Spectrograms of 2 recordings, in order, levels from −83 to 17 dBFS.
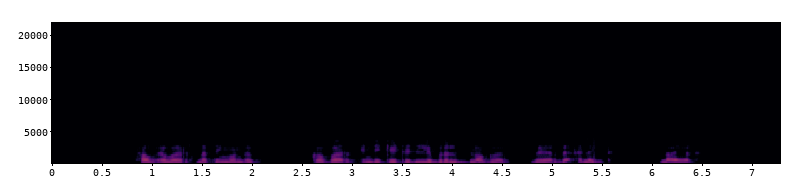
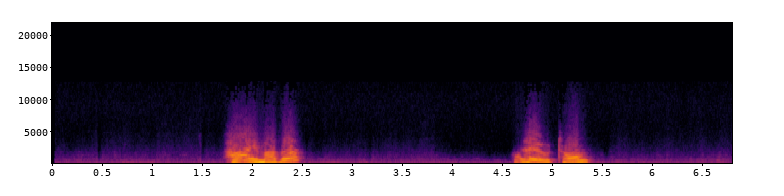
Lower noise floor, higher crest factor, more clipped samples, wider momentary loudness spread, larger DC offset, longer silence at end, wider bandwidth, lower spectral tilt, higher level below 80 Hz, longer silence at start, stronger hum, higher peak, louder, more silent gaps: first, under -90 dBFS vs -50 dBFS; about the same, 20 dB vs 16 dB; neither; second, 8 LU vs 14 LU; second, under 0.1% vs 0.1%; second, 0.8 s vs 1.4 s; second, 5.6 kHz vs 7.8 kHz; about the same, -7.5 dB/octave vs -6.5 dB/octave; second, -90 dBFS vs -50 dBFS; second, 0.85 s vs 1.75 s; neither; second, -36 dBFS vs -2 dBFS; second, -54 LUFS vs -14 LUFS; first, 5.91-5.96 s vs none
